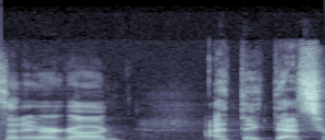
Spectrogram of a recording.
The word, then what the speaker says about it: Aragog: Aragog.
